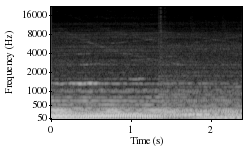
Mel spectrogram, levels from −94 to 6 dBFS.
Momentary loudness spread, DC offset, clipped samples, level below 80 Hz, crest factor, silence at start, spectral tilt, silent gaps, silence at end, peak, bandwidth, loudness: 5 LU; under 0.1%; under 0.1%; -28 dBFS; 12 dB; 0 s; -10.5 dB/octave; none; 0 s; -6 dBFS; 5.2 kHz; -20 LUFS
